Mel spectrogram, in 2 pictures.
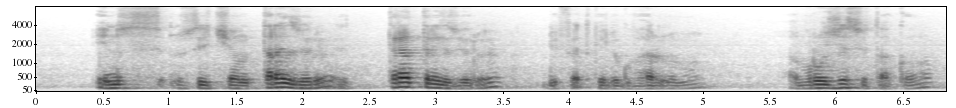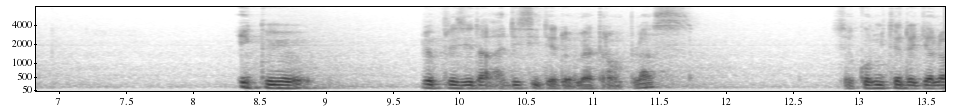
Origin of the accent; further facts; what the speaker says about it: Mali; Mais en tant que Malien, en tant qu'observateur, il est de mon devoir aussi de dire mon point de vue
